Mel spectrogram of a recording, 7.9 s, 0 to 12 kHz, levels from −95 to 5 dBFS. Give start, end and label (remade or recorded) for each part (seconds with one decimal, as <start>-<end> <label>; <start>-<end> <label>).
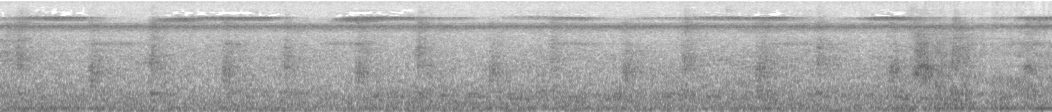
0.0-6.8 recorded; 6.8-7.9 remade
